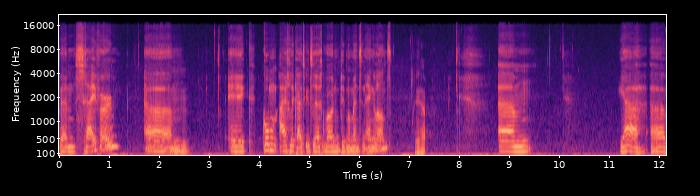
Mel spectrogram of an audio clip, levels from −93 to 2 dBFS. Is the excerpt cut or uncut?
cut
